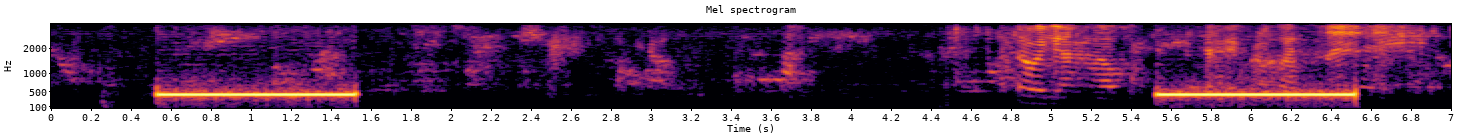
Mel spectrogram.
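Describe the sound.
Ringing tone on a telephone line while someone tries to place a call: two loud, steady, mid-pitched beeps, each about a second long and spaced roughly five seconds apart, with a person talking quietly in the gaps.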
